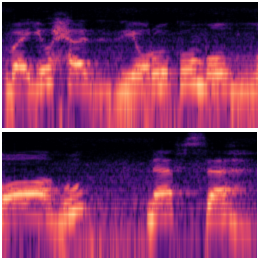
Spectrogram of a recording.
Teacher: سب لفظ کو اپنے حساب سے ہم پڑھیں گے جتنی ان کی مقدار بنتی ہے، لیکن یہاں پہ لفظ اللہ کو ہم پور بھی پڑھیں گے اور لام کے اوپر کھڑی زبر ہے تو ہم اسے کھینچ کے بھی پڑھیں گے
